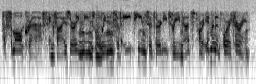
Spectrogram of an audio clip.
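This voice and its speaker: A man's synthetic voice reading scripted automated weather bulletins in a flat, measured way, as heard on a weather radio broadcast. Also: mid-range voice, a little hiss or hum. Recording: weather radio broadcast, slightly muffled sound.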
